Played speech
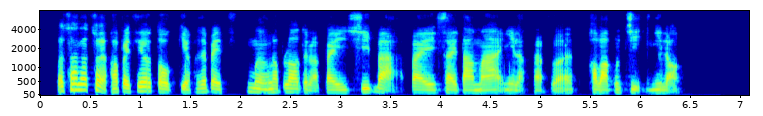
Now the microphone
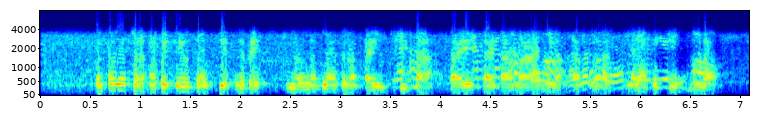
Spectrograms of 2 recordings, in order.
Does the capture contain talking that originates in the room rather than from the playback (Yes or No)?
Yes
